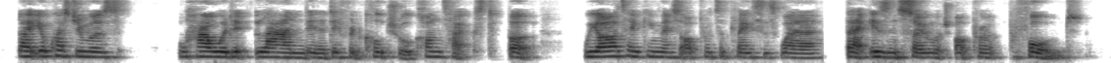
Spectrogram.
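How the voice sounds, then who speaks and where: The speaker has a Manchester accent and talks at a moderate pace. The intonation is monotone and flat. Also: woman, medium pitch for a woman. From northern England, Peak District (Glossop) and South Manchester. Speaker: opera singer. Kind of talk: podcast conversation.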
